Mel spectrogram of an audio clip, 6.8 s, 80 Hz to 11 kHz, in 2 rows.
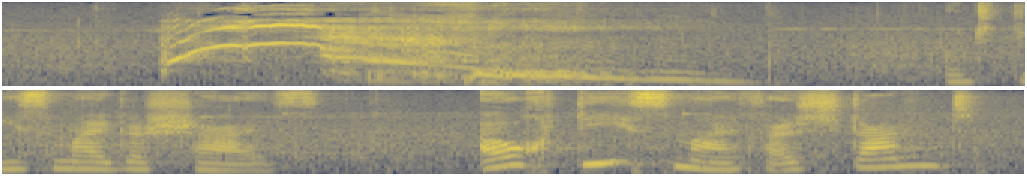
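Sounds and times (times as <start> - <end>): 
horse neighing: 0.5 - 2.5
speech: 3.2 - 6.8.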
